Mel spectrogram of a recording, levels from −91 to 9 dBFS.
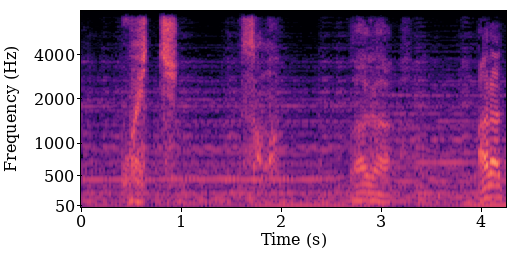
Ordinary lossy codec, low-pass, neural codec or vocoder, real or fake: Opus, 32 kbps; 7.2 kHz; none; real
